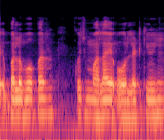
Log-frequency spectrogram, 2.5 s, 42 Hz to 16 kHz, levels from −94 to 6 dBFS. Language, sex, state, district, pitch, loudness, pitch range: Hindi, male, Uttar Pradesh, Shamli, 120 Hz, -15 LUFS, 115-120 Hz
